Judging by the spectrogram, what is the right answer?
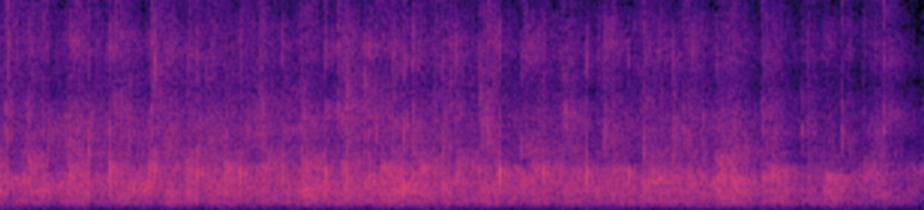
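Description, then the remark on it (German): A church audience applauds steadily, many hands clapping in a dense, even roar of bright claps that holds its level throughout and fades slightly at the end, with no voices on top. “Und die Gemeinde darf auch mit einem Applaus machen.”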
